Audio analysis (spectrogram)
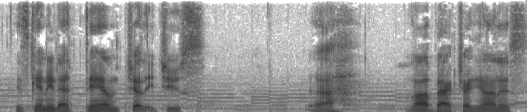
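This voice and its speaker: Music plays in the background as the speaker holds a monotone, flat delivery. The pace is moderate, with long, frequent pauses. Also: man, very deep, low pitch for a man. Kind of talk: video game commentary. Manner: casual, rambling.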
